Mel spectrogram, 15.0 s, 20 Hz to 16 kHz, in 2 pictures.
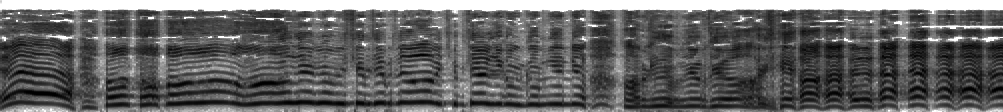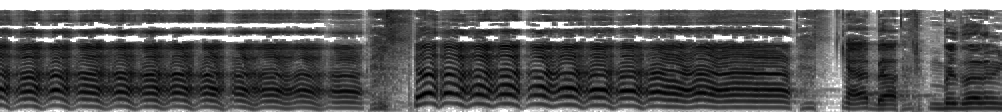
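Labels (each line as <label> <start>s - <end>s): A man speaks loudly and incoherently. 0.0s - 5.9s
A man laughs loudly in a steady pattern. 5.9s - 14.5s
A man speaks loudly and incoherently. 14.4s - 15.0s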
